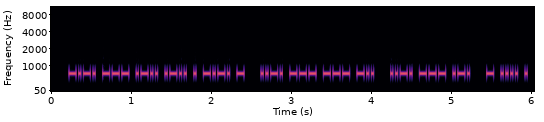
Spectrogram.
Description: Morse code, heard as a keyed tone, about 40 wpm, 700 Hz. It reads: COLLECT FOOD FOR THE
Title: Sentences from Top 1600 Words 40wpm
